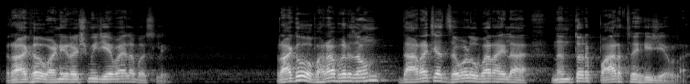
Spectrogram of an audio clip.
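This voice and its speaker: A man's voice: medium pitch, moderate pace. A man narrating a story with dramatic, vivid delivery.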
